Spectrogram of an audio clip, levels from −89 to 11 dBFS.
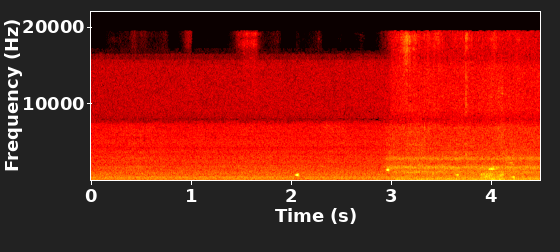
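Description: A speech clip in which the room sound is pulled down from 0.0 to 1.75 s and again from 2.39 to 2.92 s, by about 6 and 7 dB. That is background gated by the echo canceller while the far end plays. Only the ambience sinks, shallowly, and it recovers when the canceller releases. At 2.03 to 2.11 s the talker's own voice cuts out briefly and far more deeply. That is likely speech suppressed in double talk, with the canceller mistaking near-end speech for echo and turning both down.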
